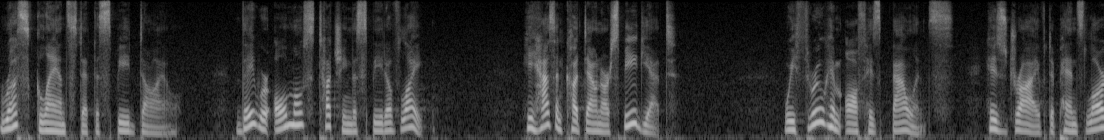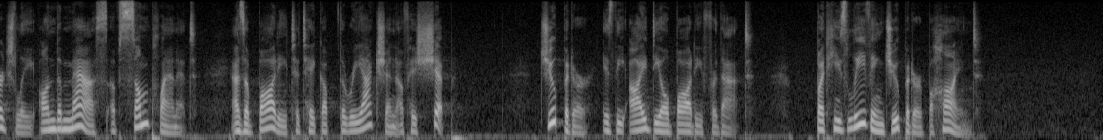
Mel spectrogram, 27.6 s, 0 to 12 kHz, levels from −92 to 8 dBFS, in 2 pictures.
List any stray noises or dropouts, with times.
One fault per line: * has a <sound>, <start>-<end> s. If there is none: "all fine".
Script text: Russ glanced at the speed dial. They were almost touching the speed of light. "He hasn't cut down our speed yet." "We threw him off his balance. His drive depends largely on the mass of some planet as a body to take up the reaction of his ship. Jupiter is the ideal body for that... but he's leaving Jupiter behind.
all fine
